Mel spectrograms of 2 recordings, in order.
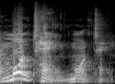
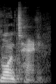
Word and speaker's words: Montaigne: And the next one is On Friendship by Montaigne. Is that how it's pronounced? Man, I gotta look it up. I always mess up the pronunciation for Montaigne. Let's see. Yeah, Montaigne. There you go. It's pronounced Montaigne.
